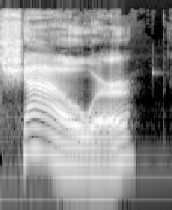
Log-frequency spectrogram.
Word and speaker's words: shower: So if you look at this word, it looks like show, but has nothing to do with the show. It's a different thing. It's shower, and it's pronounced differently. Ow, not O. Shower.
